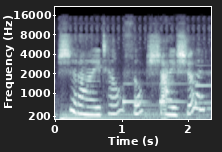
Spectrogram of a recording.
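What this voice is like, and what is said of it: Sweet, saintly character voice. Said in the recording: “in a saintly voice,”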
